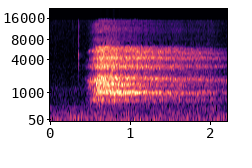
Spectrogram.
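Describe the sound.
One long, deep breath during a guided breathing exercise: a soft, airy, unvoiced rush that swells quickly after a short quiet moment, then trails on steadily and slowly fades.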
